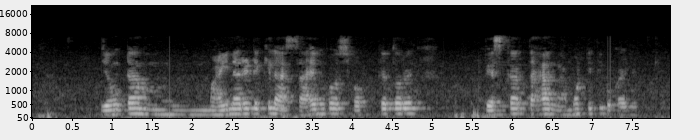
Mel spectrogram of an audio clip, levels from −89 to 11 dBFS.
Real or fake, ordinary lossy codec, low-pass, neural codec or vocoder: real; MP3, 96 kbps; 7.2 kHz; none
